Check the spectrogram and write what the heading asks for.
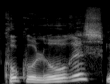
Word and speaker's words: Kokolores: das sind die Kokolores, die sind alle geschlossene O's, Kokolores mit Betonung auf dem dritten.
